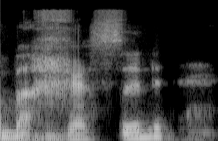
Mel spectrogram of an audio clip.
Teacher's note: B'chesed, chesed, there's a segolet, so it's usually pronounced, the stress is on the first syllable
